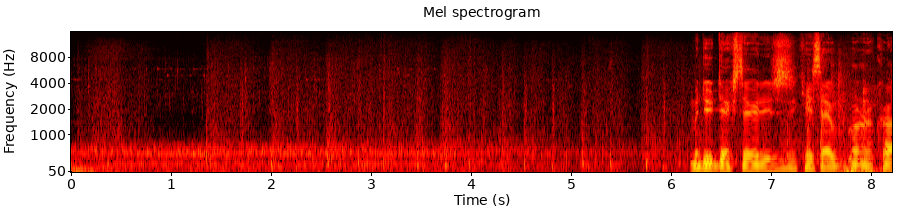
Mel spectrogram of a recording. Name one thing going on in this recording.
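Footsteps thud on stone as a figure runs.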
